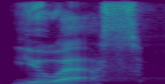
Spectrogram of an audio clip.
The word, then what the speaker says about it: Fucus: And she asked me, "What is Fucus?" and proceeded to phonetically pronounce the word for me. No, honey, it is pronounced fucus, and it's an algae, not a sex act.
